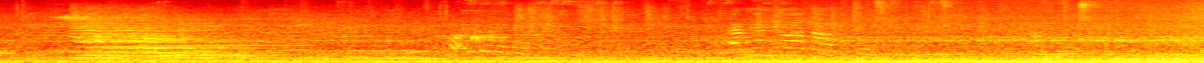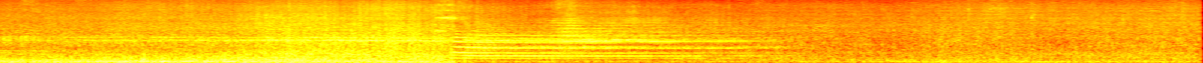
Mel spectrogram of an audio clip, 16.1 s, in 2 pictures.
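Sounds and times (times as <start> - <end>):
train rumbling past: 0.0 - 16.0
train horn chord: 0.4 - 1.8, 11.0 - 13.4.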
